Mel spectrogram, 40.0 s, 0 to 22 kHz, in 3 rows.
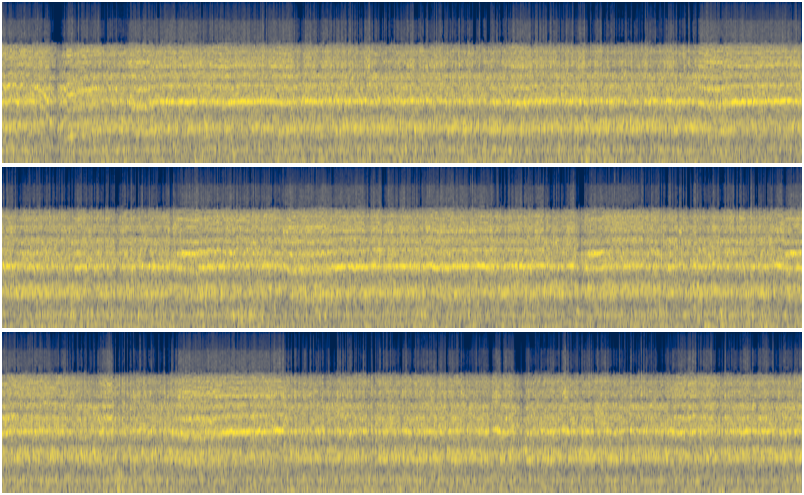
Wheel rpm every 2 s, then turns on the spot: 180, 220, 230, 230, 230, 230, 220, 230, 230, 230, 230, 230, 230, 230, 230, 230, 240, 230, 230, 230.
none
